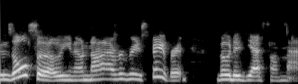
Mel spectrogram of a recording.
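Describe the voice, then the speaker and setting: An animated woman at a fairly high pitch and fairly quick pace. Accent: Californian. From northern California. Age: 30s. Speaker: political candidate. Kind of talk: interview.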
